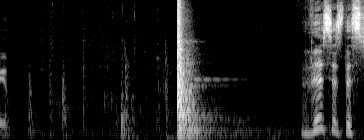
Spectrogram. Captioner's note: metal clangs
